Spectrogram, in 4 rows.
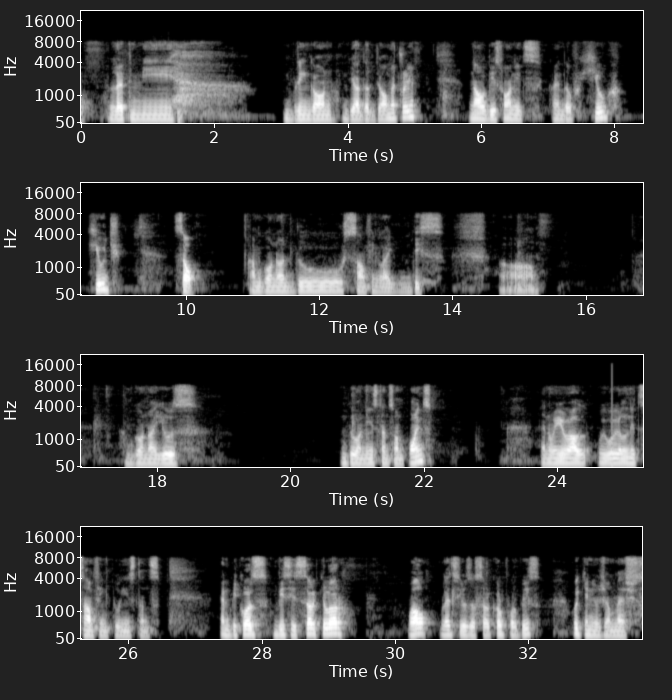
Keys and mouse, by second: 2.5 middle click, 3.2 middle click, 4.3 ctrl+alt+click, 6.2 click, 9.1 click, 10.1 click, 11.0 click, 11.7 g, 13.2-14.4 drag, 14.8 middle click, 17.1 shift+a, 21.0 shift+a, 24.3 middle click, 25.9 middle click, 27.4 middle click, 31.1 shift+a.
